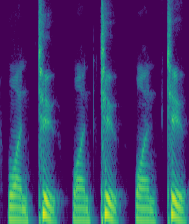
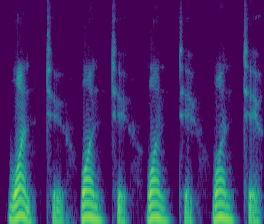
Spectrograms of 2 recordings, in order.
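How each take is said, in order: First: The stress falls on each two. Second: The stress falls on each one.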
